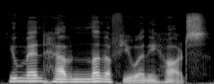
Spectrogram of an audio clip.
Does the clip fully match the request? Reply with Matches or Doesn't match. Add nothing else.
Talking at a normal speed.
Doesn't match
